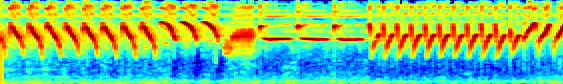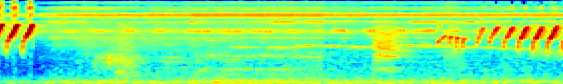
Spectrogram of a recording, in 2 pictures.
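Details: Canary tutor song for young birds and canaries that stopped singing: fast trills broken by pure level whistles, more trilling, then a quiet stretch before a short trill returns.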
